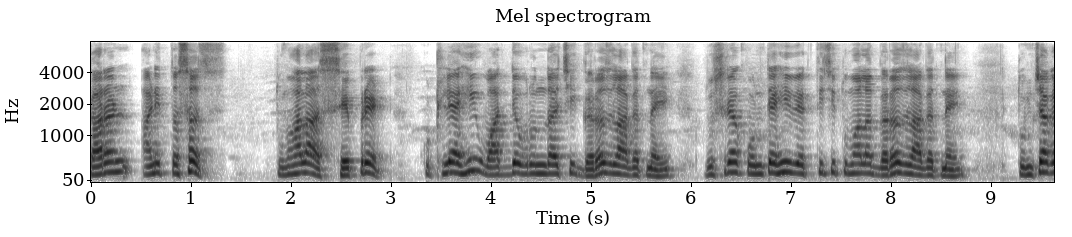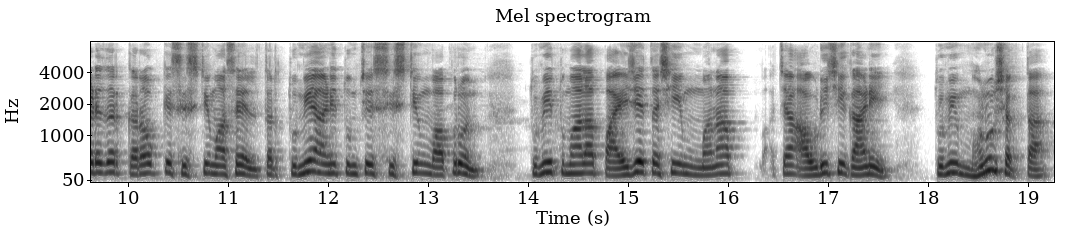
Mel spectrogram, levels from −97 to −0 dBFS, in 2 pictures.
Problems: none marked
